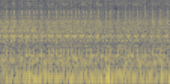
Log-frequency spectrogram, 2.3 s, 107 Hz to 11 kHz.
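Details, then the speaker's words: 2000 Ford Focus 1 1.6 petrol with unstable idle, power loss and a misfire on one cylinder: plug lead pulled with about 1 cm gap at idle gives fast sharp ticking, the spark jumping, so this cylinder's ignition works. "я роблю сантиметровий зараз примерно зазор там і оце чути що воно стукає це стукає то що пробиває Іскра"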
